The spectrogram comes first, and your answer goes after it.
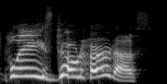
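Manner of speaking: high, slow begging; pleading monster. Acted. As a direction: plead timidly for mercy. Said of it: "another monster says".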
